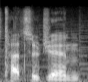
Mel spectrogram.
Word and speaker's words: Tatsujin: around and says it's it's pronounce Tatsu Jen and have a little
